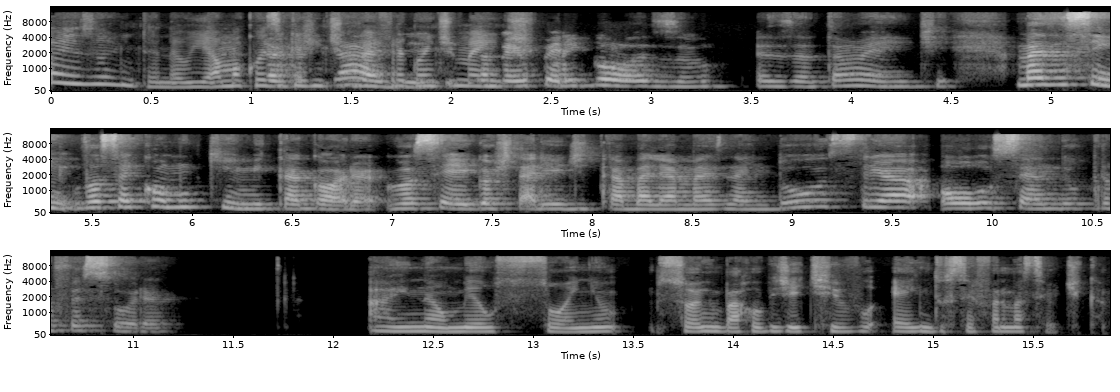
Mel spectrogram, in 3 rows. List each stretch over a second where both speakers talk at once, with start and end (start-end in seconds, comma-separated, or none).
1.0-2.4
